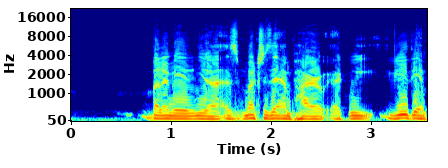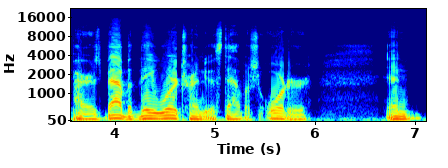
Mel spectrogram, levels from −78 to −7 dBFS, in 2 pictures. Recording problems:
distortion; slight; 8% of the sound clipped

